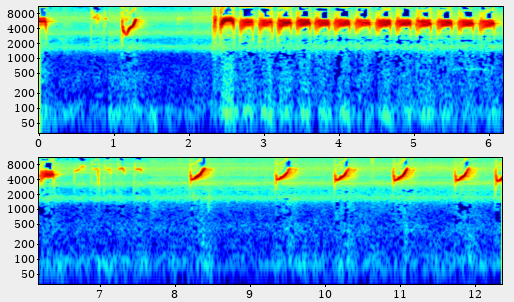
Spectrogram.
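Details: Five-coloured sunbird singing competitively on a loudspeaker lure track: a few sharp rising notes, a long even run of high chips lasting about four seconds, then spaced upslurred whistles roughly every second.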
